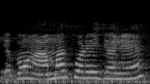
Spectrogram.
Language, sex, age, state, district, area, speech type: Bengali, female, 45-60, West Bengal, Birbhum, urban, spontaneous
